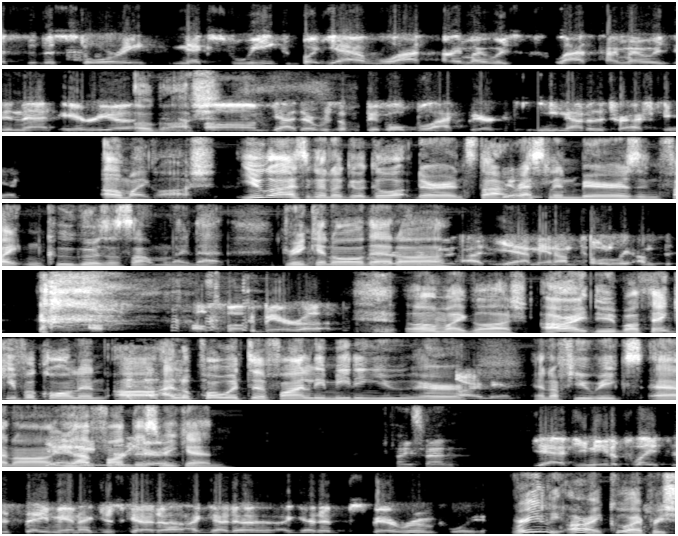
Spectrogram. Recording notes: Here is the audio from the last NNRC Hotline. We ended up just chatting and taking some phone calls from the listeners.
